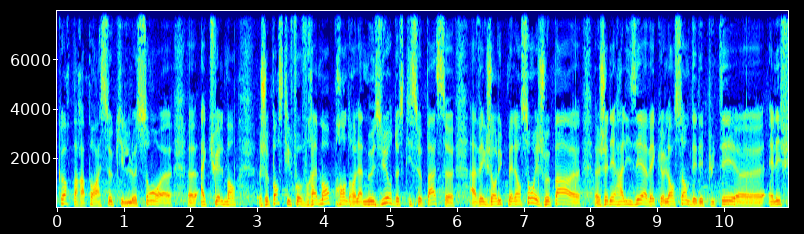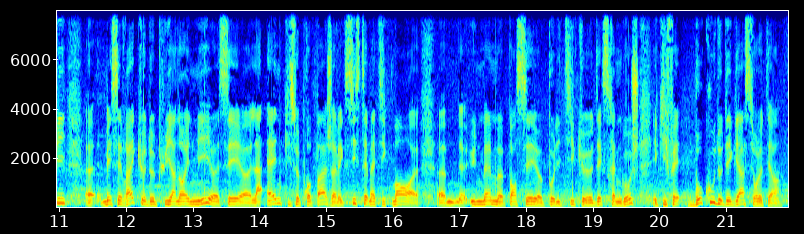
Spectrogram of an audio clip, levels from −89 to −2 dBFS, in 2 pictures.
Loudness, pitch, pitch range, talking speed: -26 LUFS, 135 Hz, 120-145 Hz, 185 wpm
